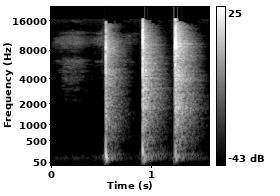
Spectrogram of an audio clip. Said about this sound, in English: You gonna do your clap thing?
